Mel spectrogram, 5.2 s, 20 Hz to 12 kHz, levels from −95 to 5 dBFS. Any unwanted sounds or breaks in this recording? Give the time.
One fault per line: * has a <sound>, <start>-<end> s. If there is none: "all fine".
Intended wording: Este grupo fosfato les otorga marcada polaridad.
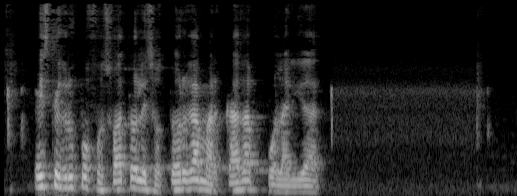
all fine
